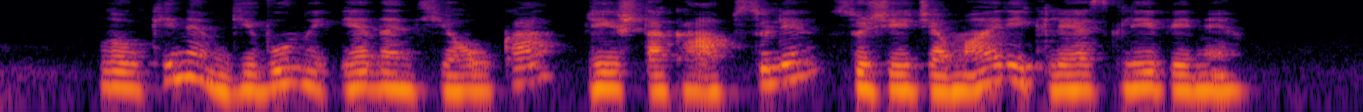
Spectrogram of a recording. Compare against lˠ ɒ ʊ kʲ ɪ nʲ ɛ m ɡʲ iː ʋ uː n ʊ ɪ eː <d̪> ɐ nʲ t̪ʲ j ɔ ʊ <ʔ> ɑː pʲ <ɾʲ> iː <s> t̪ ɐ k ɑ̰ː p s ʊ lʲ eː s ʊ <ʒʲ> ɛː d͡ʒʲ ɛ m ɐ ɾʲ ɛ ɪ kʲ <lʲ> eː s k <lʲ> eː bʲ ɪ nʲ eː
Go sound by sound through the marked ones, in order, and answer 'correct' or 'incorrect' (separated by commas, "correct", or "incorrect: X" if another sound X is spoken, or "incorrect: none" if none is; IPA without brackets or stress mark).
correct, incorrect: k, incorrect: lʲ, incorrect: ʃ, correct, correct, correct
